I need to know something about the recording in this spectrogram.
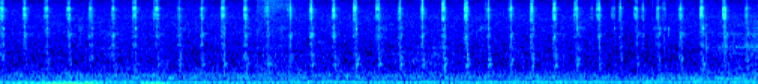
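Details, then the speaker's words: Vintage Coca Cola electric clock, repaired and reinstalled in its case, expected slightly louder: crisp even ticks about four per second over faint hum, steady beat; normal ticking. "see what it sounds like installed back in the case I'm sure it'll be a bit louder"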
